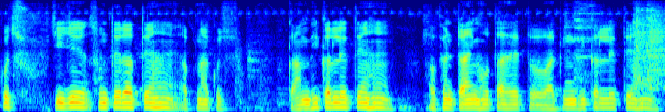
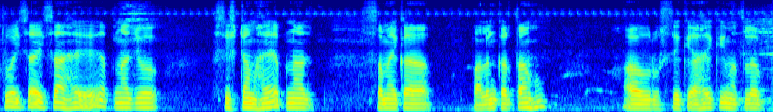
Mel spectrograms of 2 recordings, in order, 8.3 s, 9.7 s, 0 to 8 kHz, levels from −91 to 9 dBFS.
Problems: constant background noise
